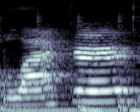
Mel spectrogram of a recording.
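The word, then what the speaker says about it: Blacquer: This is called Blacker, like spelled like lacquer, but blacker.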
